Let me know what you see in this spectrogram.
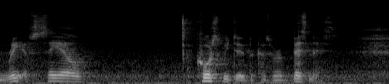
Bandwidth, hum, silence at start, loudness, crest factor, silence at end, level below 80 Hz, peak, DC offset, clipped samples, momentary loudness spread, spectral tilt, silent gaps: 16 kHz; none; 0 s; -33 LUFS; 20 dB; 0 s; -54 dBFS; -14 dBFS; under 0.1%; under 0.1%; 23 LU; -6 dB/octave; none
